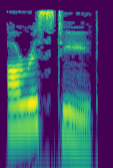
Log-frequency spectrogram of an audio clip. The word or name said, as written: aristide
